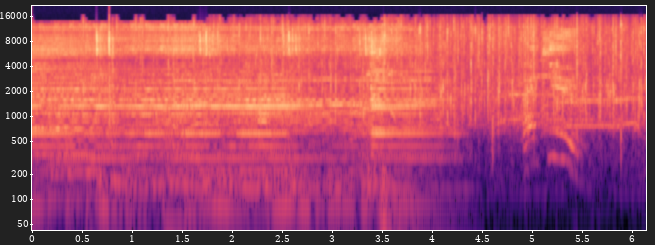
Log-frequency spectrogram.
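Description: Live band holding the final chord of a song, which cuts off about four and a half seconds in; audience applause and shouts follow.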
